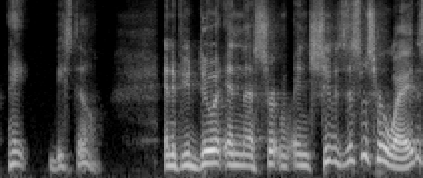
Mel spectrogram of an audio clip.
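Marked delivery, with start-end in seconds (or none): 0.1-1.0 soft and calm; calm, settling tone. Shown as a demonstration. Husband coming home calms the family, soft and calm. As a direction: settle the whole house with two quiet words. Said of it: "you can set that tone by simply saying".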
